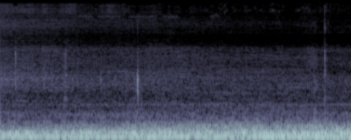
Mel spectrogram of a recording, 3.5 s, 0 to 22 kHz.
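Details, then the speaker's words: 2005/2006 Dodge Dakota creeping at about 5 mph: heavy continuous low growl and rumble that stops when the truck stops, a rolling-type noise from worn wheel bearings. "see when i come to a stop the noise go away so what you can assume based off that alone is it is a rolling resistant noise it's a rolling type noise meaning uh as you roll the noise is produced"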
